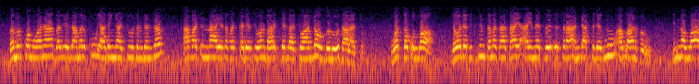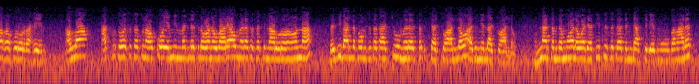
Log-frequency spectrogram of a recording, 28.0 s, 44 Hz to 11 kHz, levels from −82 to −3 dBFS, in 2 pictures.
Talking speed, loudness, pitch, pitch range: 100 wpm, -17 LUFS, 245 Hz, 235-255 Hz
